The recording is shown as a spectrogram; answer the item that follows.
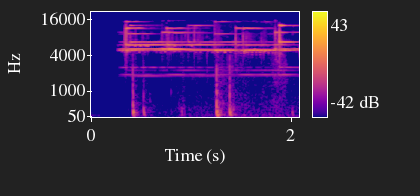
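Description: Metal tube wind chimes jingling: several high ringing tones overlapping and sustaining, starting about a quarter second in, with two soft knocks underneath.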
